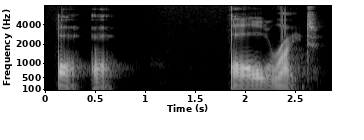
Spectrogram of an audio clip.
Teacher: The first vowel is the sound ah, ah, like in words call and ball. The sound is back here, ah, ah, all right.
